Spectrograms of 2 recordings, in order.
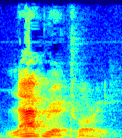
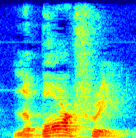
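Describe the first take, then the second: First: It is said with an American pronunciation. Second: It is said with a British pronunciation. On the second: "The British pronunciation"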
